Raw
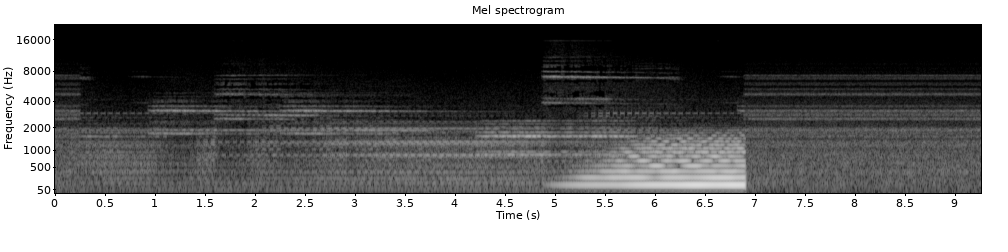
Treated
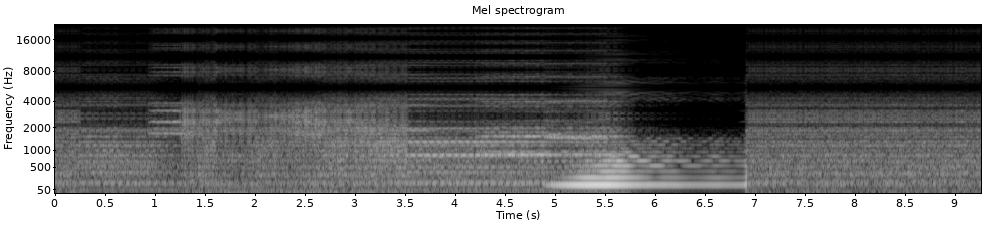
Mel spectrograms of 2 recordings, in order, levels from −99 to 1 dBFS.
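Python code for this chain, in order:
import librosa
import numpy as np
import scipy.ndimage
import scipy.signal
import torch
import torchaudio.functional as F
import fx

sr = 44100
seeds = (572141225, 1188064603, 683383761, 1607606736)

y = fx.cycle_switch(x, sr, every=3, mode='inverted', at=(1.25, 3.52), fade=0.02)
y = y + 0.68 * np.pad(y, (int(6.0 * sr / 1000.0), 0))[:len(y)]
y = fx.over_compress(y, sr, threshold_db=-24.0, ratio=-0.5)
y = np.interp(np.arange(len(y)), np.arange(len(y))[::8], y[::8])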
